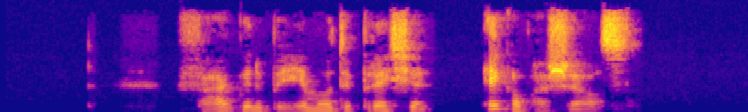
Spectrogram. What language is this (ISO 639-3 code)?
fry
